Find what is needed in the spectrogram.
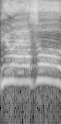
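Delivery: mock yelling. Retelling a guy yelling from the sidewalk: imitating a guy yelling. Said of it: "yells from the sidewalk".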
